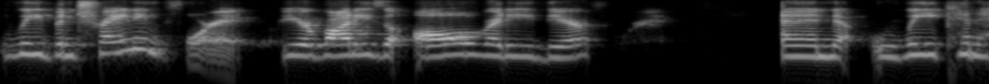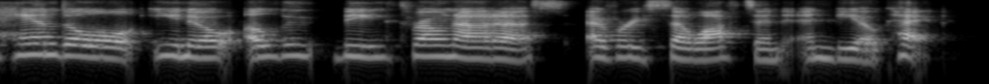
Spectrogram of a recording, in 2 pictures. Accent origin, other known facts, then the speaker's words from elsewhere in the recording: Key West, Florida, United States; I'm from Key West, Florida, so, like, super small town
